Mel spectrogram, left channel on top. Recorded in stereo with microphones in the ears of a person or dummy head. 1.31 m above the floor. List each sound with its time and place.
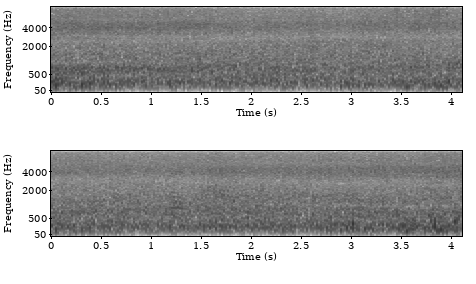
Only background noise.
